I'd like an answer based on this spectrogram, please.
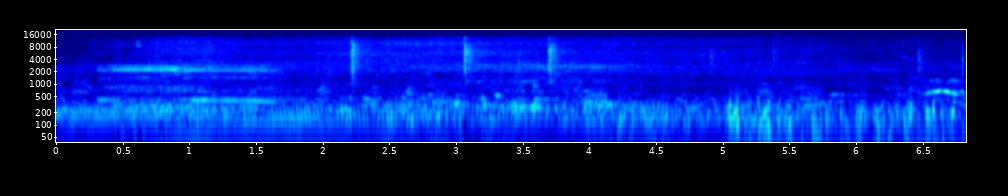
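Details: Cattle at a karapan sapi (bull-race) training session at a field in Asemanis, Pamekasan: a long, low, droning moo lasting over a second, followed by busy crowd noise, chatter and sharp clacks.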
